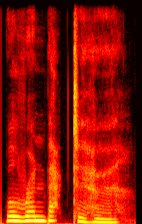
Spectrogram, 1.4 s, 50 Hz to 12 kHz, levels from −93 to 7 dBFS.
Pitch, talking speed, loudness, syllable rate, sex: 210 Hz, 210 wpm, -14 LUFS, 4.2 syllables/s, female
